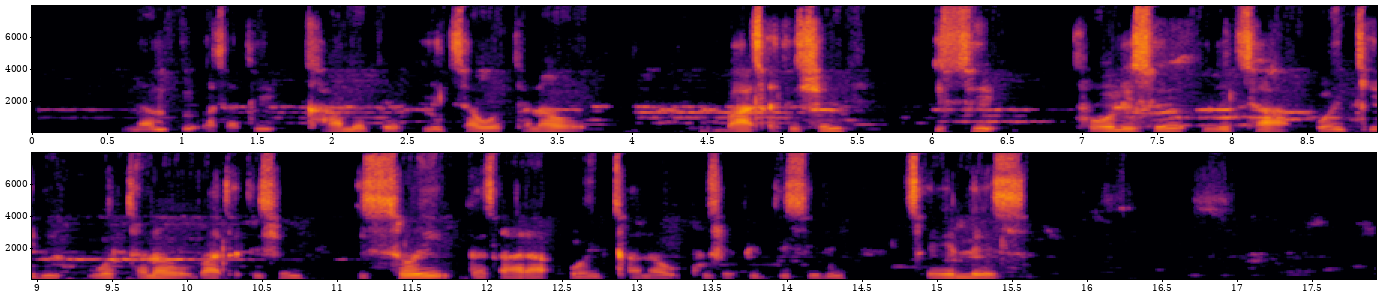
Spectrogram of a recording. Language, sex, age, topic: Gamo, male, 25-35, government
